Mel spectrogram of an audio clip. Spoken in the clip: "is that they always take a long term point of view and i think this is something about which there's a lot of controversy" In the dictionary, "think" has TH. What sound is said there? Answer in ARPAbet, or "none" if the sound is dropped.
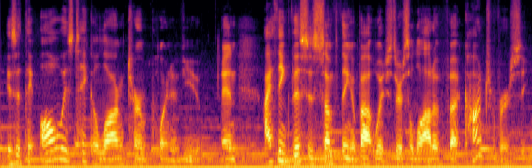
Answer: TH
